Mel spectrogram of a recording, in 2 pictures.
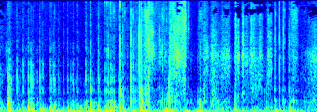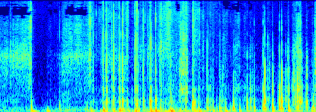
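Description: Long green nails scratch and scratch-tap the cover and page edges of the paperback novel "The Twins," a solid paper block. The result is a dense run of quick, dry scratches and taps with almost no ring, mostly low in tone. The sound grows louder and busier in the second half.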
